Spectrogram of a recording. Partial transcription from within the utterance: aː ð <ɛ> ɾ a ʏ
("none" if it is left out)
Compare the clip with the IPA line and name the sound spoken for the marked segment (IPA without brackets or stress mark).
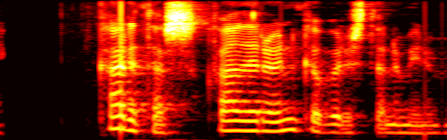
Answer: ɛ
